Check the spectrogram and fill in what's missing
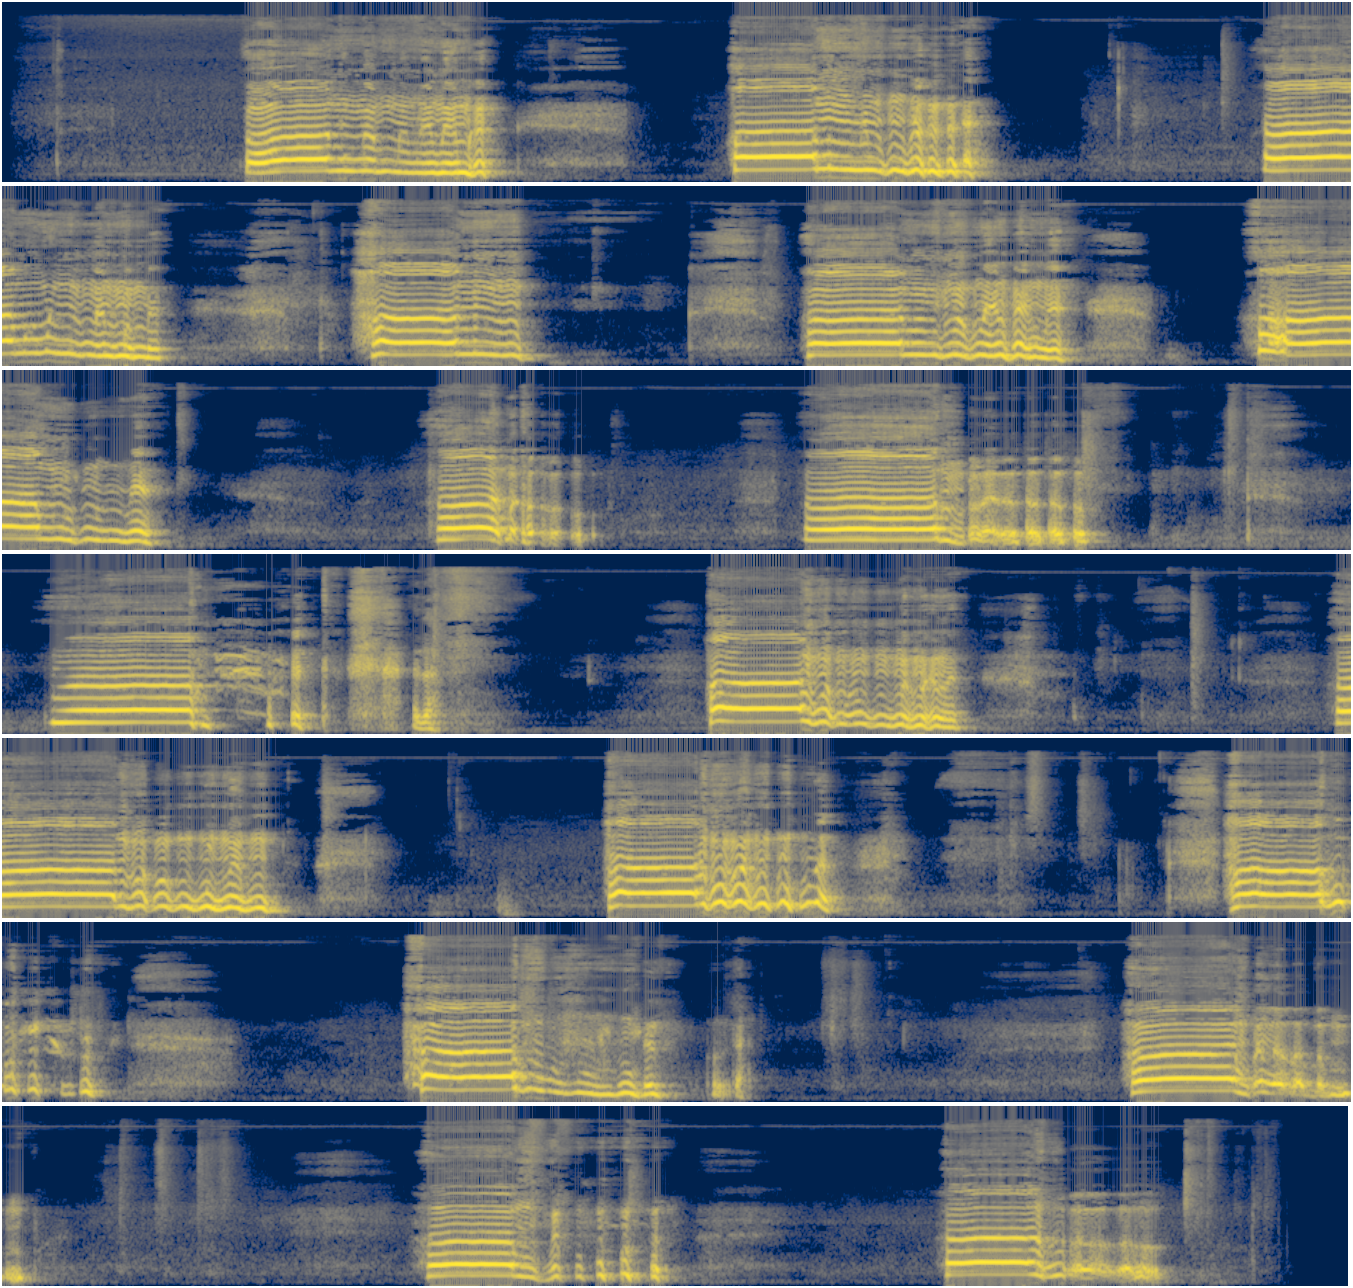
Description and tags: Old mans scream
